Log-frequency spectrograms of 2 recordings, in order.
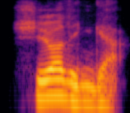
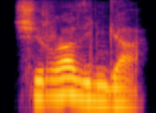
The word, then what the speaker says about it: Schrödinger: ¿Han visto cómo lo pronunció? Schrödinger. Schrödinger. Eso es porque ich spreche Deutsch.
